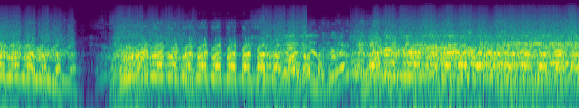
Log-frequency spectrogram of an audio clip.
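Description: A race car engine revs and roars.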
